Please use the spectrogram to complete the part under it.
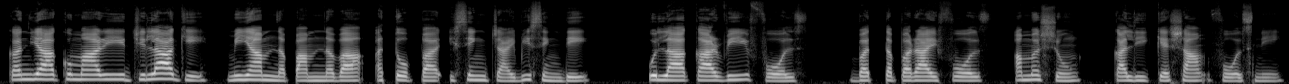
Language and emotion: Manipuri, neutral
